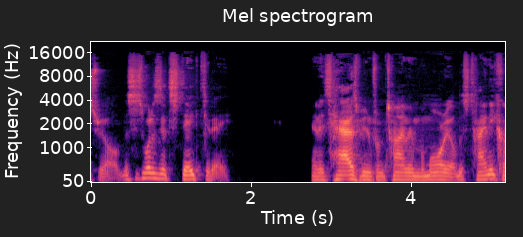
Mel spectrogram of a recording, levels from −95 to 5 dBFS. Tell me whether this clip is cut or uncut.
uncut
